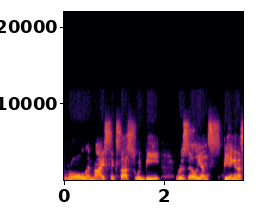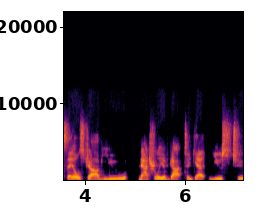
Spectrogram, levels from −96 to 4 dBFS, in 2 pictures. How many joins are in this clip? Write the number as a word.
one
